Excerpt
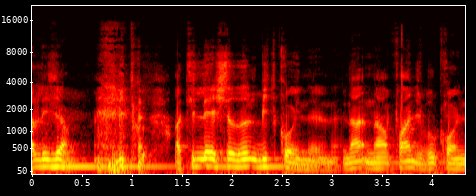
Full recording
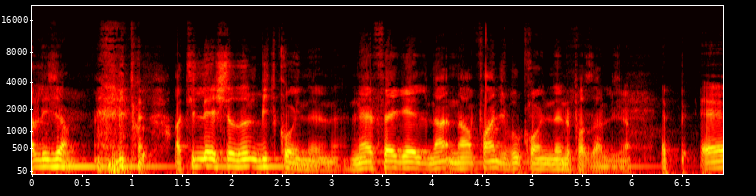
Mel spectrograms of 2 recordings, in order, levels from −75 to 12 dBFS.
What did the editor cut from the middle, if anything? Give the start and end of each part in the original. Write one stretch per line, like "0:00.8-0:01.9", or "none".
0:03.1-0:03.9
